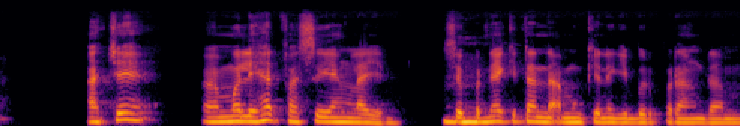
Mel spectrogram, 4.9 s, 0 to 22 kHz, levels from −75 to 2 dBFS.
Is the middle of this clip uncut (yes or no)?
yes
